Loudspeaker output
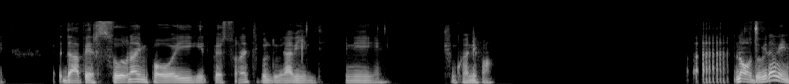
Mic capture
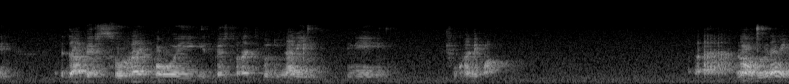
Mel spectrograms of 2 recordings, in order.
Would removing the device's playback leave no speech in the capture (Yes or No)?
Yes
